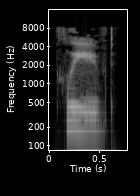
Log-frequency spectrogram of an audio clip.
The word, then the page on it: cleaved: British English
